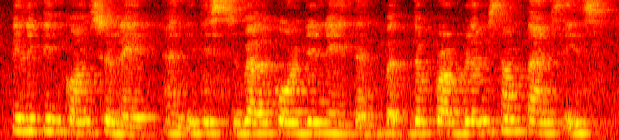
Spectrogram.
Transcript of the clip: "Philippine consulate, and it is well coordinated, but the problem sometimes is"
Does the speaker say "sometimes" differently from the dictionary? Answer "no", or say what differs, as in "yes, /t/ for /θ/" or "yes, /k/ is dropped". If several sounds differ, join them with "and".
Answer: yes, /s/ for /z/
